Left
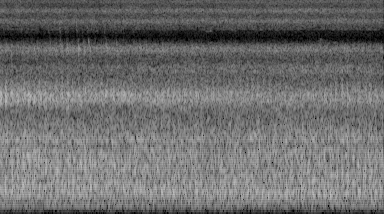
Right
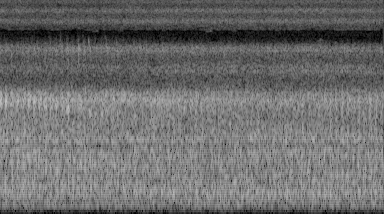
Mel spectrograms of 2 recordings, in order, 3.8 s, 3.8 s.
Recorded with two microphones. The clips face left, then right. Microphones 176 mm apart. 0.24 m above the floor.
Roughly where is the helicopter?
Centre.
